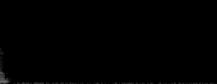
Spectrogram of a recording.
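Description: Near silence: room tone with two faint short clicks about a second apart.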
